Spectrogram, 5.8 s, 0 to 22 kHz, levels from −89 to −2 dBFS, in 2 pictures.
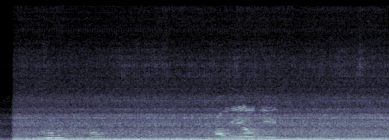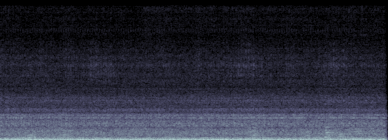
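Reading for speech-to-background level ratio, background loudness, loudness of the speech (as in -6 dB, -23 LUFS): -4.0 dB, -30.5 LUFS, -34.5 LUFS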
